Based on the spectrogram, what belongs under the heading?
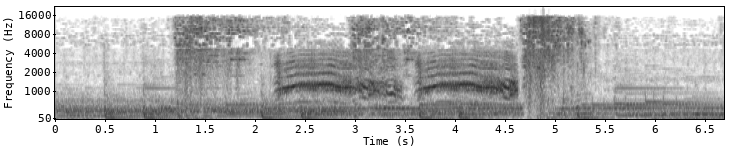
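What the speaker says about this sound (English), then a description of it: "the windows were made of tempered glass, and I made sure to be extra careful when smashing into it" A tempered glass window is smashed in a loud, sharp shatter that breaks through sustained screaming and yelling voices.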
